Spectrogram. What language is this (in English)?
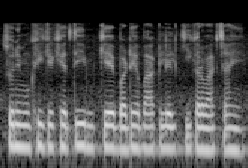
Maithili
